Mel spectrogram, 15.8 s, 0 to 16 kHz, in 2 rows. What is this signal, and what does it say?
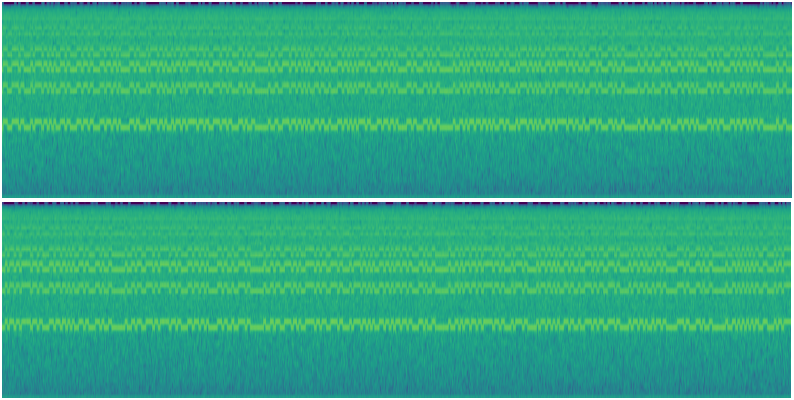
Two-tone teleprinter signal, about 170 Hz shift.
